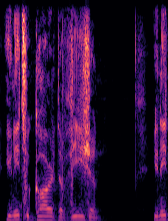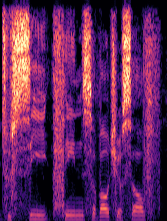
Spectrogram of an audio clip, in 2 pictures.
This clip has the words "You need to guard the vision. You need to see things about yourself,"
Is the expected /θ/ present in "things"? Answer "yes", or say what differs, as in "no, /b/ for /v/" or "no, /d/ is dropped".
yes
